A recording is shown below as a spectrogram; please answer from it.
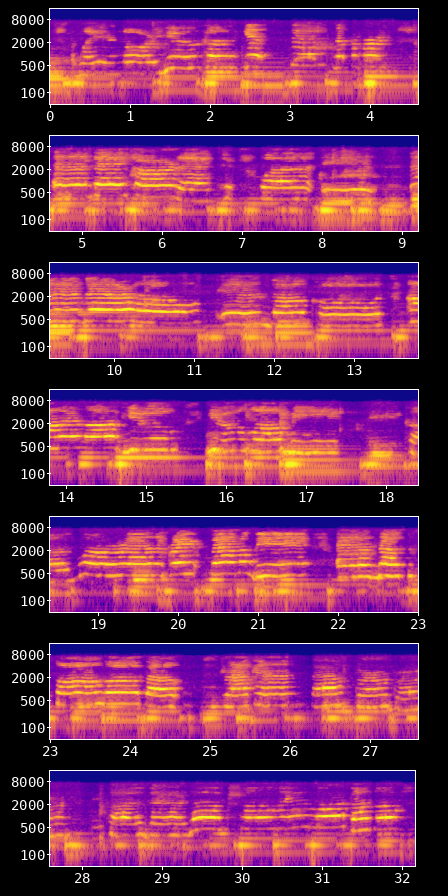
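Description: A young girl singing in short phrases with a wavering voice, while strumming an acoustic guitar in a steady rhythm.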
